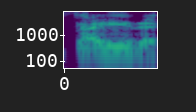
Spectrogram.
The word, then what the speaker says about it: Gaeta: guy the gators too they pronounce it gaeta in omaha but it's gaeda in italy but um so yeah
